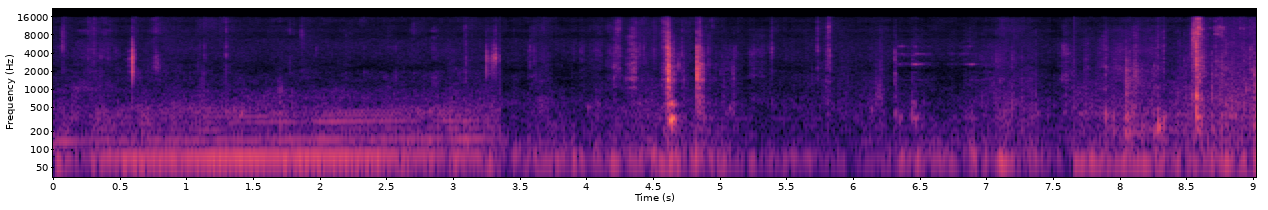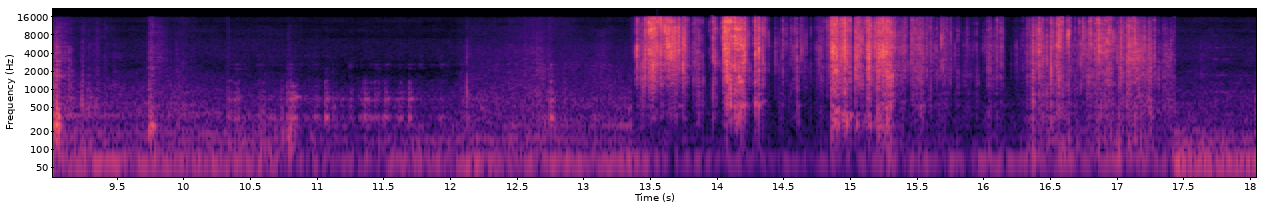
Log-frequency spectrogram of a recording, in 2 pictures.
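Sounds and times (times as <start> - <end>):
packaging crinkling: 13.4 - 17.4.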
